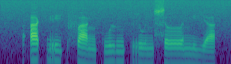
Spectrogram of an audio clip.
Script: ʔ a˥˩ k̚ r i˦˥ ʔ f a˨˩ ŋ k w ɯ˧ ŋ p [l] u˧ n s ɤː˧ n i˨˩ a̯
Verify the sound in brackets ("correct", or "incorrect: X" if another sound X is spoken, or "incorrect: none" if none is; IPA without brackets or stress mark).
incorrect: r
